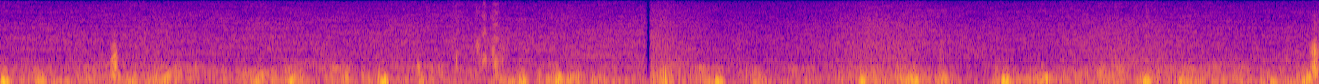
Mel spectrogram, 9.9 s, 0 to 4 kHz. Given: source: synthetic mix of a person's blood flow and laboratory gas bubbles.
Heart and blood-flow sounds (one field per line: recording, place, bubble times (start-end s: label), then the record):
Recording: Doppler ultrasound of blood flow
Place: subclavian vein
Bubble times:
3.39-3.46 s: bubbles
3.56-3.80 s: bubbles
From the record:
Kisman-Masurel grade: 111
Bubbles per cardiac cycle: 1 to 2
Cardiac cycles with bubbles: 1 to 10%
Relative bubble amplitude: barely perceptible (0.100 to 0.250)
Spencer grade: 1 (occasional bubble signal discernible with the cardiac motion signal, with majority of cardiac periods free of bubbles)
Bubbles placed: anywhere in the cardiac cycle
